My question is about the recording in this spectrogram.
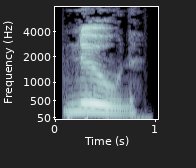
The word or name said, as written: noon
